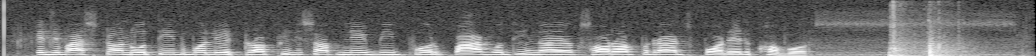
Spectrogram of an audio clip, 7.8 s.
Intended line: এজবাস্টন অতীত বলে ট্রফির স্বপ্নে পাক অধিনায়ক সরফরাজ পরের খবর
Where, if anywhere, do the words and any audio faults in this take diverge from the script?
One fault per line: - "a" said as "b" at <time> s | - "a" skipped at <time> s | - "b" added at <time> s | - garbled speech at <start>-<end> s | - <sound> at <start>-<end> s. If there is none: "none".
- "বিভোর" added at 2.9 s
- squeak at 6.7-7.4 s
